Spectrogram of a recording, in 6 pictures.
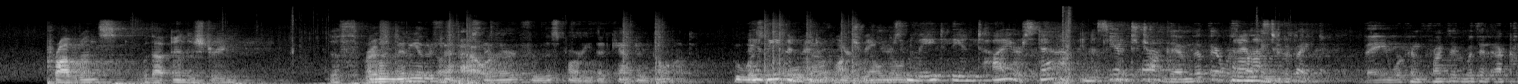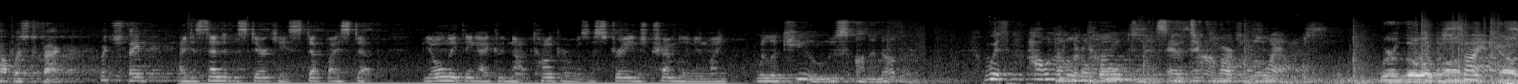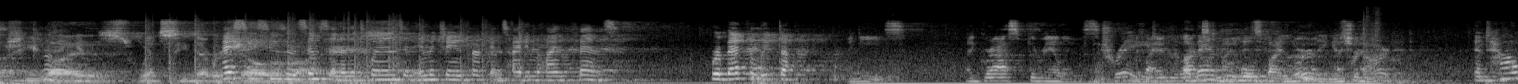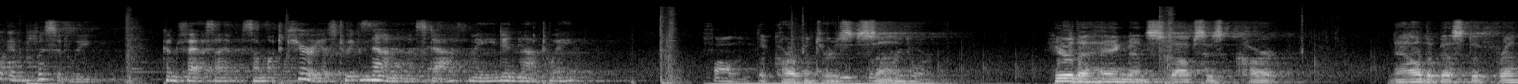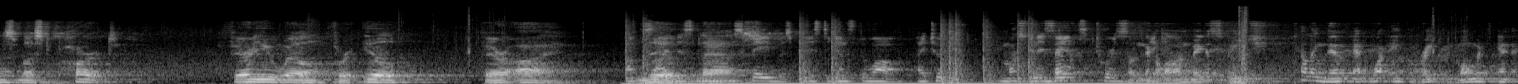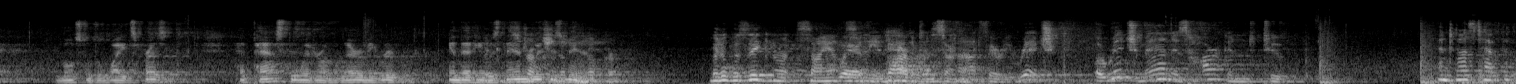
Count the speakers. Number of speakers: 9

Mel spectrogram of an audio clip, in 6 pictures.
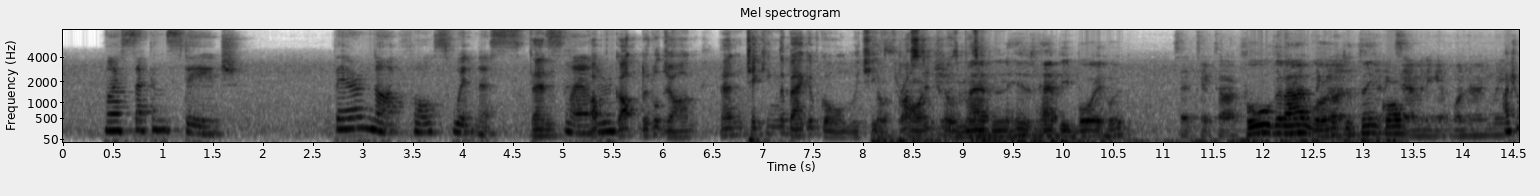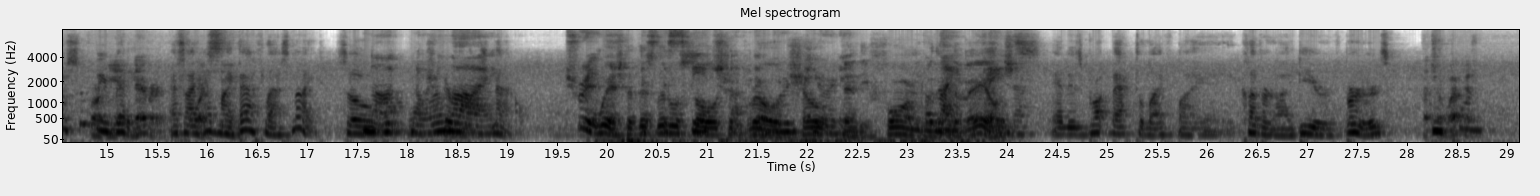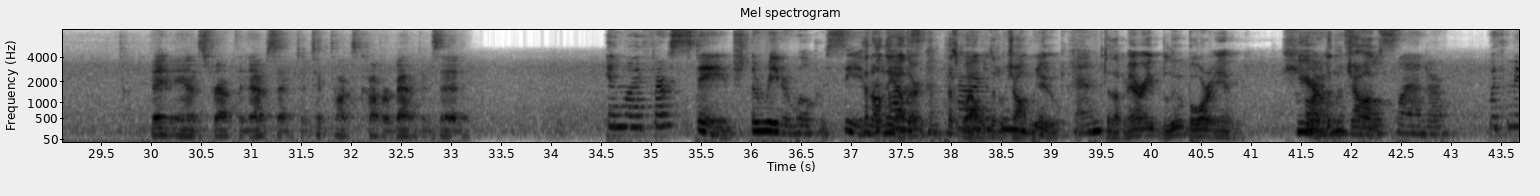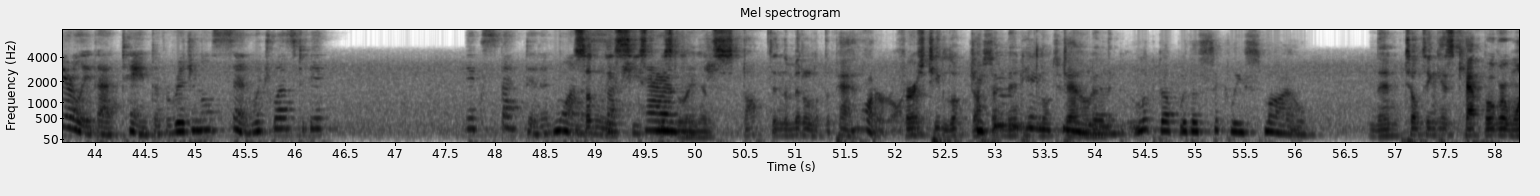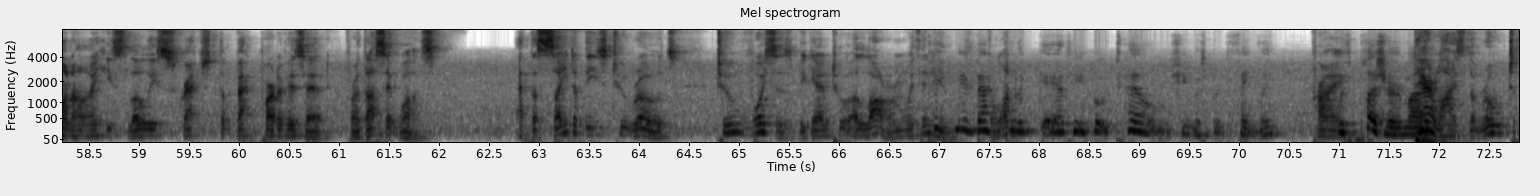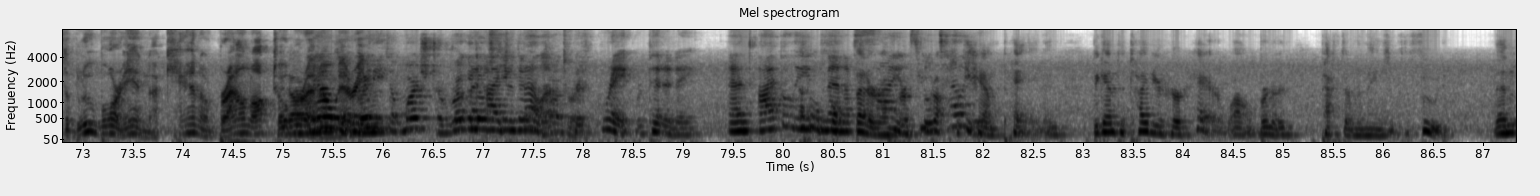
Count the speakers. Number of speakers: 5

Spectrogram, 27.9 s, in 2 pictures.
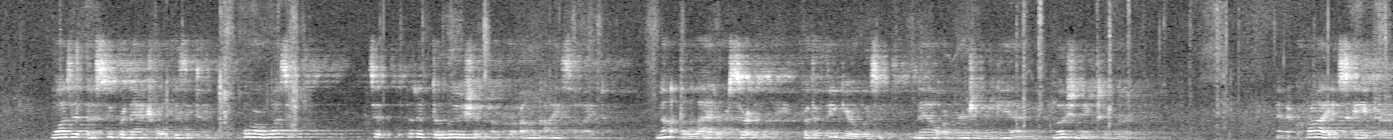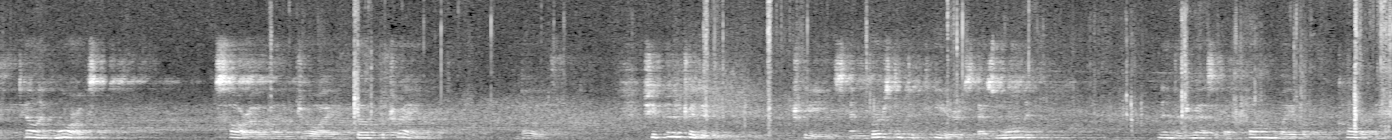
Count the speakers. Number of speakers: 1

